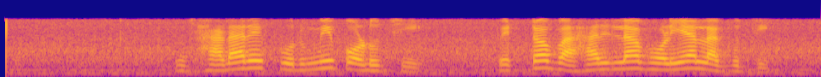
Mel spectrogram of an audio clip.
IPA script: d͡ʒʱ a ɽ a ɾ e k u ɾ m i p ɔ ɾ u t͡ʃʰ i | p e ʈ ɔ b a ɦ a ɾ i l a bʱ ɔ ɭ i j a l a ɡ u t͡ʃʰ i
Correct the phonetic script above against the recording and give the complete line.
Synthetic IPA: d͡ʒʱ a ɽ a ɾ e k u ɾ m i p ɔ ɽ u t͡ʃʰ i | p e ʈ ɔ b a ɦ a ɾ i l a bʱ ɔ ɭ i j a l a ɡ u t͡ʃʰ i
